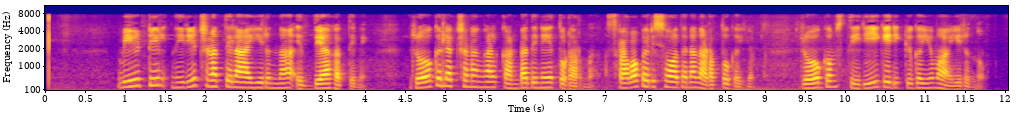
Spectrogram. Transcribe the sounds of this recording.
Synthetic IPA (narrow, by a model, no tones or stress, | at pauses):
ʋiːʈːilniɾiːkʂɐɳɐt̪ːilaːjiɾunːɐʔid̪jaːɦɐt̪ːinɨ̰ | ɾo̞ːɡɐlekʂɐɳɐŋːɐɭkɐɳɖɐðine̞t̪uɽɐ̰rnːɨ̰srɐʋɐpɐɾiɕo̞ːd̪ʱɐnɐnɐɽɐt̪ːuɣɐ̰jṵmɾo̞ːɡɐmst̪ʰiɾiːɣɐɾikʲːuɣɐjumaːjiɾunːṵ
